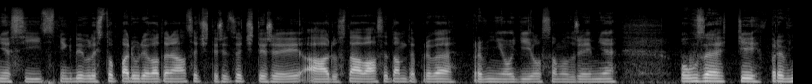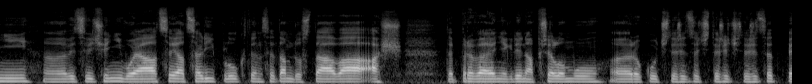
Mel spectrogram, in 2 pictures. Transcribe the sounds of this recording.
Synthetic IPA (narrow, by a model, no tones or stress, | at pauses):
ɲɛsiːt͡sɲɛɡdɪvlɪst̪o̞padudɛvat̪ɛnaːt͡sɛt̪̚t͡ʃt̪ɪɾɪtt͡sɛt̪t͡ʃt̪ɪr̝ɪʔa̰do̞st̪aːvaːsɛt̪amt̪ɛpɾ̩vɛpr̩vɲiːɦo̞ɟiːlsamo̞zr̝ɛjmɲɛpo̞wzɛcɪpr̩vɲiːvɪt͡svɪt͡ʃɛɲiːvo̞jaːt͡sɪat͡sɛliːplukt̪ɛnsɛt̪amdo̞st̪aːvaːʔa̰ʃt̪ɛpɾ̩vɛɲɛɡdɪnapr̥ɛlo̞muɾo̞kut͡ʃt̪ɪrɪt͡sɛt̪t͡ʃt̪ɪrɪt͡ʃt̪ɪrɪt͡sɛt̪̚pjɛ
